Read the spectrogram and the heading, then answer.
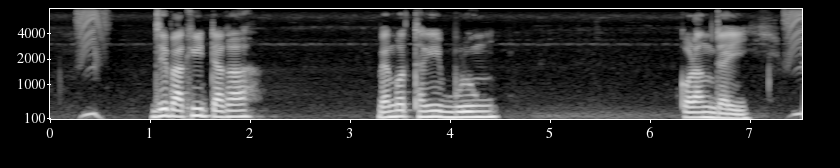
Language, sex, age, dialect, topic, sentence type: Bengali, male, 18-24, Rajbangshi, banking, statement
